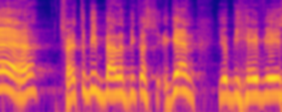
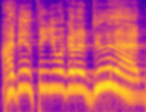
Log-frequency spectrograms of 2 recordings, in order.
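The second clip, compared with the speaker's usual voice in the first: higher-pitched put-on astonishment; feigned surprise; 5 semitones higher, 3 dB louder than usual. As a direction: act surprised for the child's sake. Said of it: "act surprised".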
